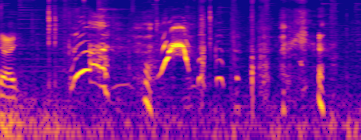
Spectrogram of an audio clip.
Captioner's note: screams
